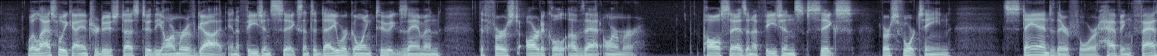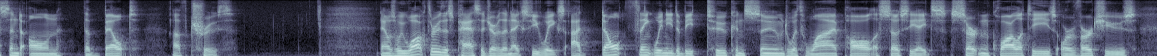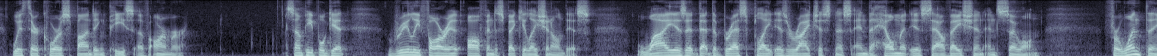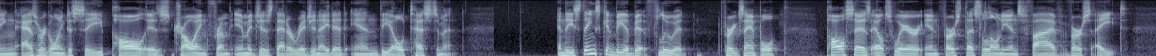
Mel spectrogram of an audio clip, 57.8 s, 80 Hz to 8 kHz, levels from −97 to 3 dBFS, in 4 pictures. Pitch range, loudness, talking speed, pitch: 100-115 Hz, -19 LUFS, 145 wpm, 105 Hz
